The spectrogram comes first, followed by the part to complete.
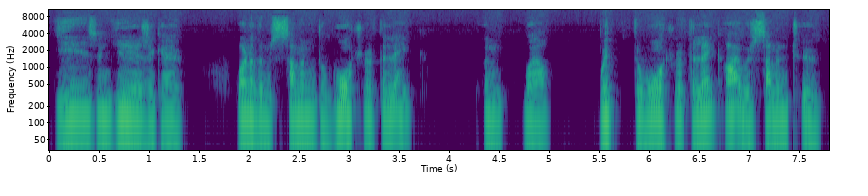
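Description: A man voicing a tiny, proud female mermaid with a deep, strong voice and a sarcastic, sneering, bitter manner. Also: animated, moderate pace, warm tone, slightly rough, dull audio.

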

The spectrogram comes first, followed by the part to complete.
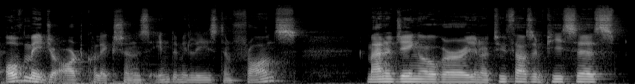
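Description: A man hosting a podcast interview, talking in a halting way with many fillers as he introduces his guest. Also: medium pitch, fairly bright tone. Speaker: podcast host.

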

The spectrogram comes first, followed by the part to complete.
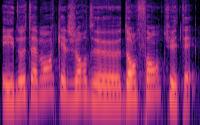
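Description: Host femme, ton conversationnel, hésitations fréquentes, voix de hauteur moyenne. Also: female voice, mid-range voice, a little fast, mellow. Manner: chatty, many fillers. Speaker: podcast host. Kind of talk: casual interview chat.

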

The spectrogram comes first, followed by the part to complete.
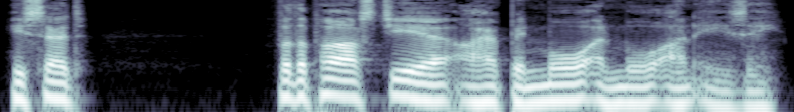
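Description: Male narrator, low and husky, scripted non-fiction sports read, very dry sound. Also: expressive, normal speed, dry recording. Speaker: audiobook narrator.

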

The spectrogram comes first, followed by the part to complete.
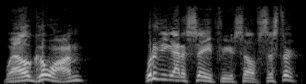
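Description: An actor playing a tough, belligerent mob leader, gruff and challenging, in a 1940s radio drama. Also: male voice, on the high side, expressive, brisk, sharp tone, no room sound, studio quality, heavily acted. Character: tough, belligerent big lug leading a mob.

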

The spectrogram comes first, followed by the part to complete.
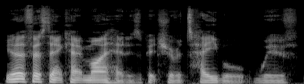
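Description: A man's voice: low-pitched, fast talker, no room sound. A man playing an improvised tabletop game, talking casually and agreeably with his fellow player.

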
